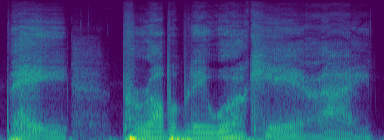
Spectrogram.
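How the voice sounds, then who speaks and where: A vain king cobra from a storybook. The voice is extremely low and breathy, with a raspy hiss. It drawls very slowly and languidly, sly and full of itself, as if deep in a trance. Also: steady tone, a little mellow, dry recording, studio quality, exaggerated voice. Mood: indifferent, disdainful. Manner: languid, drawn-out, self-admiring. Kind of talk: storybook character voice.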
